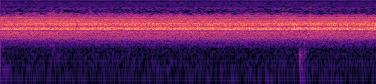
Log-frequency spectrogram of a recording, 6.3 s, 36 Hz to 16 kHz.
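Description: Ludlum Model 2 rate meter's audio speaker clicking so fast the clicks blur into a steady crackling hiss: a high count rate from uranium ore held at the scintillation detector's probe.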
